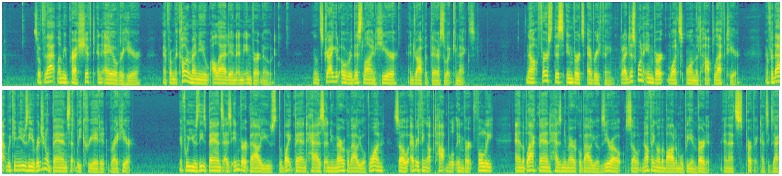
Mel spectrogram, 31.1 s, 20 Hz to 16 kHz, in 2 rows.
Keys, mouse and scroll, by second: 0.4 middle click, 2.1 shift+a, 5.5 click, 8.4 middle click, 15.7 middle click, 16.1-16.7 scroll down 1, 17.0 ctrl+shift+click.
